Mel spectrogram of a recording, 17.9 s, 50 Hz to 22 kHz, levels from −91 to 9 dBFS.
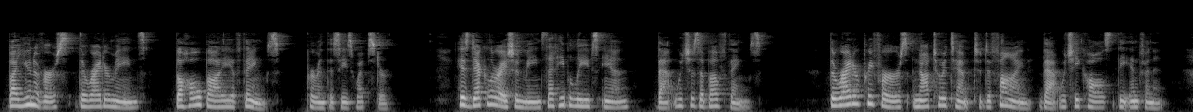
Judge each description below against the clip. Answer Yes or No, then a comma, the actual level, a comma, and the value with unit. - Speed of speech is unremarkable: No, slow, 125 wpm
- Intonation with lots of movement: No, average, 4.0 semitones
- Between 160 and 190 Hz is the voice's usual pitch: Yes, medium, 185 Hz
